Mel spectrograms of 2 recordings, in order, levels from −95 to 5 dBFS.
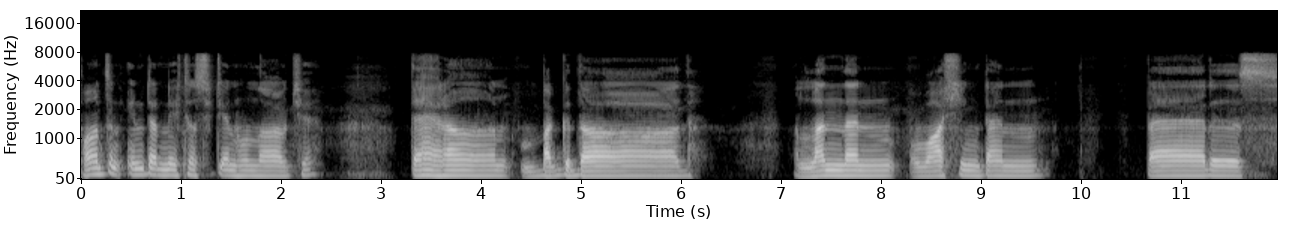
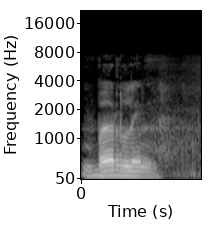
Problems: background sounds at intervals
